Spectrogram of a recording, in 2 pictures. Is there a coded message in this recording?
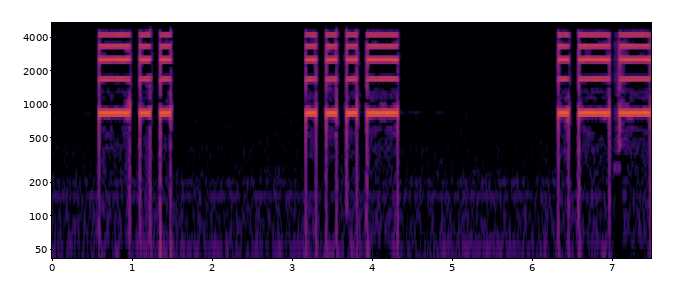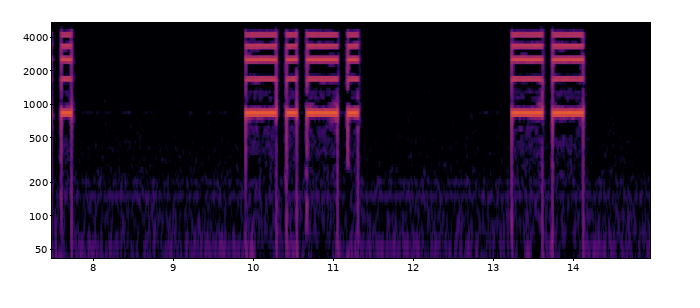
Yes: Morse code from 0.6 to 14.1 s, heard as a keyed tone, about 10 wpm, spaced as for 4 wpm, 840 Hz. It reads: DVPCM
